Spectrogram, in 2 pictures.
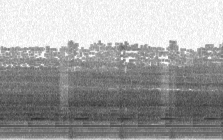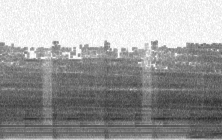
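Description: A small model steam locomotive chuffs in a quick rhythm.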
